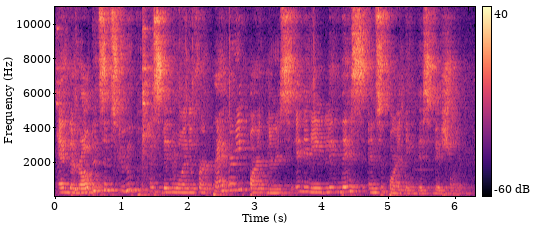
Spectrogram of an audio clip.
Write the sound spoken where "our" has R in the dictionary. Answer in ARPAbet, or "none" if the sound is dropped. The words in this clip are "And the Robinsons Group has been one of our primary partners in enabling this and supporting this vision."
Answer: W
